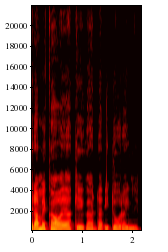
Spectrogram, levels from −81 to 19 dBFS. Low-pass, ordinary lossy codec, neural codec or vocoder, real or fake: none; none; none; real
